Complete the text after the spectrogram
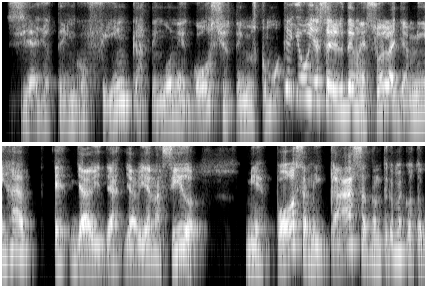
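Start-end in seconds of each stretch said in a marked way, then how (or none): none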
